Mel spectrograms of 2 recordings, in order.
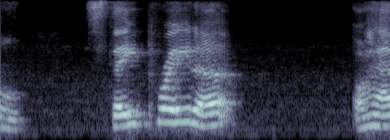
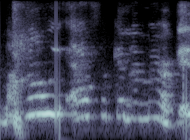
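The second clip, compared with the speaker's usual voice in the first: high, fast, baffled question; puzzled question to Ma; 9 semitones higher, much faster than usual. Retold or imitated. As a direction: ask it like a confused kid. Asking mom about heritage.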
